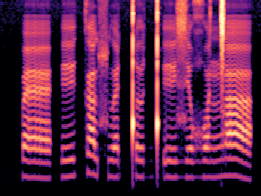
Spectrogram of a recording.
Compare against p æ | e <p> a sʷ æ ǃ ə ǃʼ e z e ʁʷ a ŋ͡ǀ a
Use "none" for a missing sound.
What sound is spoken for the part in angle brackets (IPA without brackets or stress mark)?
k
